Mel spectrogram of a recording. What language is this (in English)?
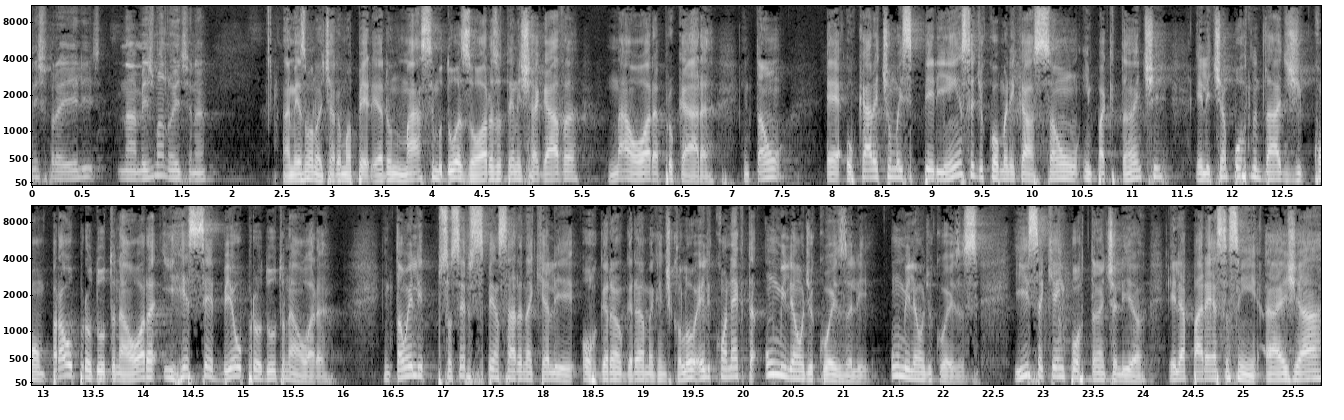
Portuguese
